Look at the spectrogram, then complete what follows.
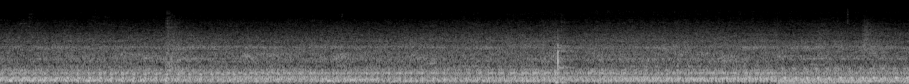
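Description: Steady machine drone with several even tones, with one light click about five and a half seconds in.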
